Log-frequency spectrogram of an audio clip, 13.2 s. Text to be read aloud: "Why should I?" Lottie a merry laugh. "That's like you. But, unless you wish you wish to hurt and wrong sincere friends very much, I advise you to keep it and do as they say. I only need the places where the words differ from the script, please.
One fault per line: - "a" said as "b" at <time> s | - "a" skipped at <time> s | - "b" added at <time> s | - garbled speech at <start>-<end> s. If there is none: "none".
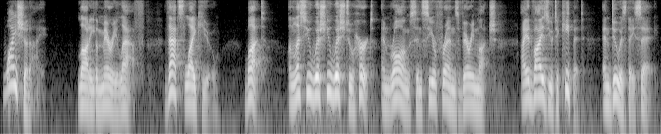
none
